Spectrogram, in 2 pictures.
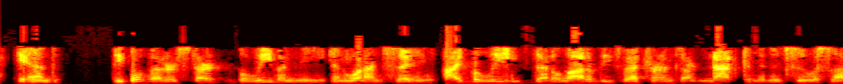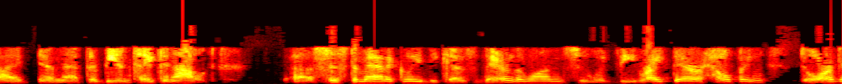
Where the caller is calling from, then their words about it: Tampa, Florida, United States; in Tampa.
